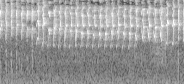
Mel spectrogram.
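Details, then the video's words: Lovebird lure call intended to make listening lovebirds respond: continuous rapid rasping chatter, high and buzzy, pulses evenly spaced at roughly three per second. "Suara Pancingan Lovebird Ngetik, Ngekek, Tarikan Panjang Bikin Lovebird Anda Ikutan Nyaut Seketika"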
